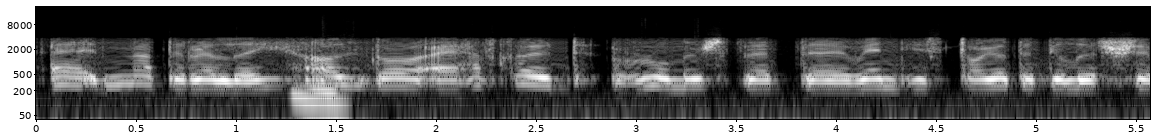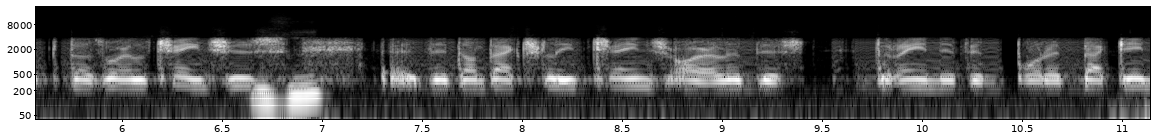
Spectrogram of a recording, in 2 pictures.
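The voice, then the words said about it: Put-on Russian accent. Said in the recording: “it almost brings back warm feelings to hear that accent ... kicked the Russians out”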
